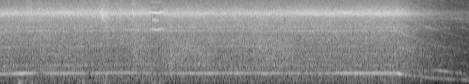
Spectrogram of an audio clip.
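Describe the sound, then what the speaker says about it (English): A refurbished Goblin Aquavac Bulldog vacuum cleaner with its original motor runs close and loud with a steady whining drone, then powers down and the pitch falls as it winds off. "very good suction now from its humongous"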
